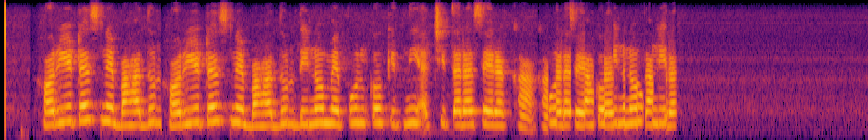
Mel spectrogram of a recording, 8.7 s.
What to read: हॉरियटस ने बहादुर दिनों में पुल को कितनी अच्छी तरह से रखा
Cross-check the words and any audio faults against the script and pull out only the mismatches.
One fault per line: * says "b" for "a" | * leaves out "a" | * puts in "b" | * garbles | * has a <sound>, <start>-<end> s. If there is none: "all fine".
* puts in "हॉरियटस ने बहादुर"
* garbles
